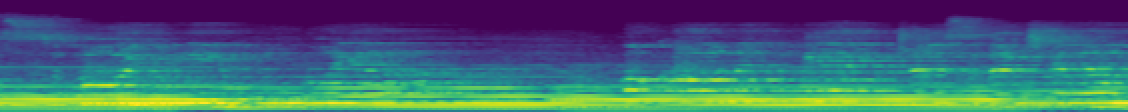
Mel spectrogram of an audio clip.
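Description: Music with singing: long held chords that shift every second or two.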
